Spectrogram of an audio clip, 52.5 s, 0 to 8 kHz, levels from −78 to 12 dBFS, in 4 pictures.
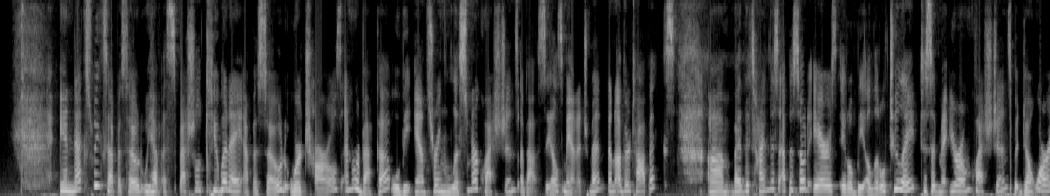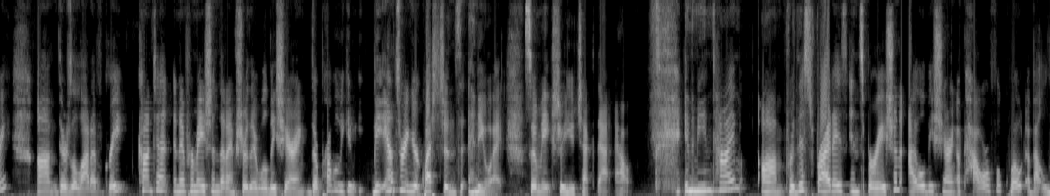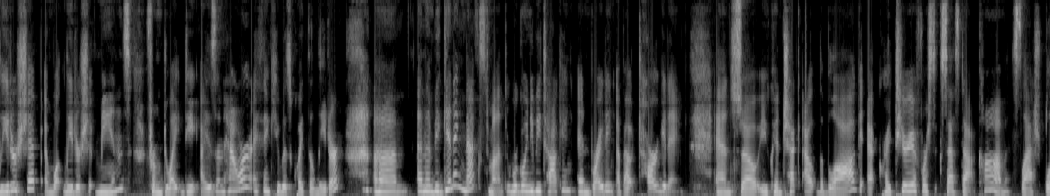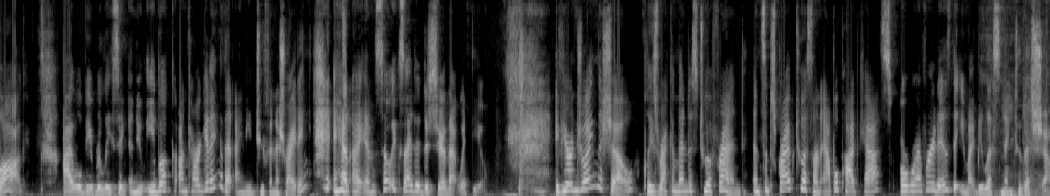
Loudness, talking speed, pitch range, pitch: -17 LUFS, 215 wpm, 210-260 Hz, 230 Hz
